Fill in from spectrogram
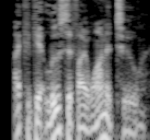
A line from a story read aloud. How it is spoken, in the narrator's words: she said breathlessly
